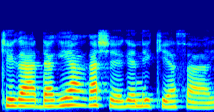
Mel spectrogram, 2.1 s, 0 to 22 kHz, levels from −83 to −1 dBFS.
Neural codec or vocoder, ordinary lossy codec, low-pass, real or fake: none; none; 7.2 kHz; real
